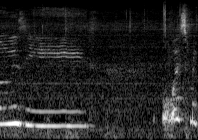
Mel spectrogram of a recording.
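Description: A child's voice holding one sung, wordless note that sinks slightly in pitch and stops a little over a second in.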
